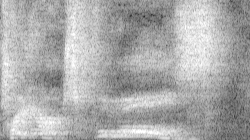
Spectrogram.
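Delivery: high, loud roaring monster curse; furious shout. Acted. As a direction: bellow it like an enraged eyeball. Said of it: "and the eyeball says".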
